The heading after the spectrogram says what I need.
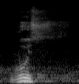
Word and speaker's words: Whoosh: operasi optimal sistem hebat sekali lagi w h o o shh tapi membacanya wus kereta cepat Jakarta Bandung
